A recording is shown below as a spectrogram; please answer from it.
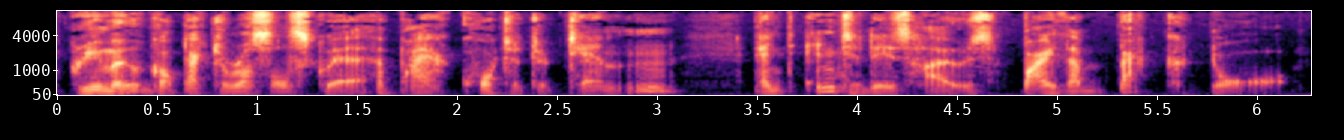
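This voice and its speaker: A man's voice: rumbling low, wildly swooping pitch, gravelly, fairly bright tone, slightly rough, full character voice. An older British actor playing an erudite amateur detective in a radio drama, laying out his explanation with theatrical, emphatic relish. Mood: explanatory, vivid. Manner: dramatic, emphatic, deliberate storytelling. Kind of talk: radio drama acting, expository storytelling.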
